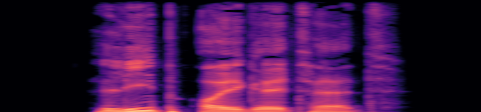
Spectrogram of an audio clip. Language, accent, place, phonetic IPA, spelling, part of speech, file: German, Germany, Berlin, [ˈliːpˌʔɔɪ̯ɡl̩tət], liebäugeltet, verb, De-liebäugeltet.ogg
- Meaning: inflection of liebäugeln: 1. second-person plural preterite 2. second-person plural subjunctive II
